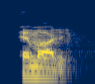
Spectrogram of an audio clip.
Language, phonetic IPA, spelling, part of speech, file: Russian, [ɪˈmalʲ], эмаль, noun, Ru-эмаль.ogg
- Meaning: enamel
